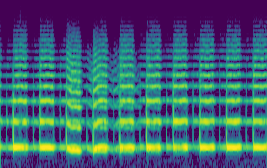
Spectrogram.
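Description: Synthesizer stem from a hardstyle track playing a repeated pitched stab, about three notes a second, with no low end under it. It is being shaped through outboard equalisers. About a second in, the pitch bends down briefly and comes back.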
